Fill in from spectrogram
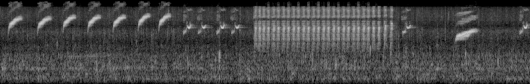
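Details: Bulbul known as cucak cungko, in a tutor recording for training other birds: a row of repeated downslurred whistled notes, short chips, a long harsh buzzing rattle, then a rising whistle.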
